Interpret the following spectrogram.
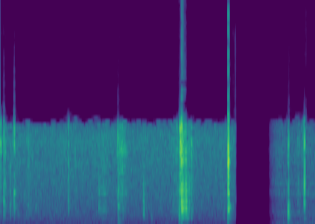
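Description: A few faint ticks over quiet room noise, then two sharp clicks about a second and a half in, the first the louder. The sound then cuts off dead as the recording is stopped.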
